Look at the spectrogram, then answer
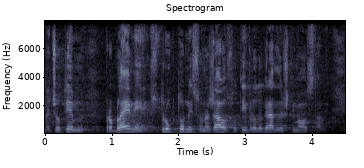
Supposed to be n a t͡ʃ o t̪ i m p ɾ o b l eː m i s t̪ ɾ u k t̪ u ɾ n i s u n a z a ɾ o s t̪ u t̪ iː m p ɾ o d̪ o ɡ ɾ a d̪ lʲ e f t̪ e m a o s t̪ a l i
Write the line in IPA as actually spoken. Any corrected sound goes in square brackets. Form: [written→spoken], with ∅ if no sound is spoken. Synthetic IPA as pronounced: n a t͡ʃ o t̪ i m p ɾ o b l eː m i s t̪ ɾ u k t̪ u ɾ n i s u n a [z→ʒ] a [ɾ→l] o s t̪ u t̪ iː m p ɾ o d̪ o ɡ ɾ a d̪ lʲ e [f→ʃ] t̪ [e→i] m a o s t̪ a l i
